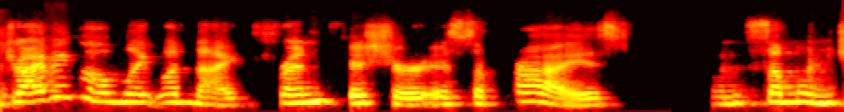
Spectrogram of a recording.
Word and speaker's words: Phryne: And it says, driving home late one night, Fryn Fisher, is that how you say her name? – I have no idea. She has a very strange name. – She does, and it's spelled P-H-R-Y-N-E. That's way too many consonants.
